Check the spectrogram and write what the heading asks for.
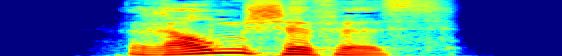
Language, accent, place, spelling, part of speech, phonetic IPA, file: German, Germany, Berlin, Raumschiffes, noun, [ˈʁaʊ̯mˌʃɪfəs], De-Raumschiffes.ogg
- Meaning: genitive singular of Raumschiff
